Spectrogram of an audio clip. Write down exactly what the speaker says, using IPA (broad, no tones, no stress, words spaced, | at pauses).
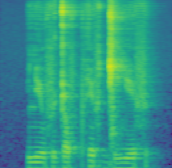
lʲeʊ̯feʈɔf pʰefɡ͡ǀo ʎef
